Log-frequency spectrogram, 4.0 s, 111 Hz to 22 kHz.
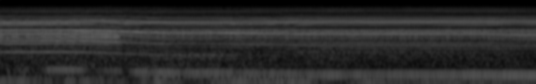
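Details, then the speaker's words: Tamiya 58001 Porsche 934 brushed motor on a bench power supply at 5.2 V, after lubing the shafts, run to seat: a steady high whine with no crackle; it sounds healthy and the commutator looks good. "there we go we can run that for a while just to make sure it's all nice and seated the commutator looks really good"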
